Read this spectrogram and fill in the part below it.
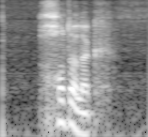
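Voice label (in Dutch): "goddelijk", Dutch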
